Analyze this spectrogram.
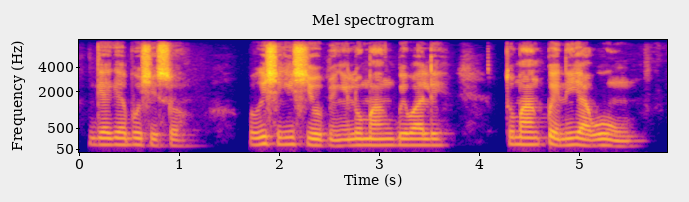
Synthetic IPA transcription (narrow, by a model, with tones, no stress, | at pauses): ɡɛ˦ɡɛ˦bo˦˨ʃe˧sɔ˧ | o˧ɾi˦ʃe˧ɾi˦ʃe˧o˧bĩ˨ɾ̃ĩ˧lo˦mãː˦˧n̩˦ɡ͡be˦wa˦le˦ | to˦mãː˦˧n̩˦k͡pe˦˨nĩ˨˦ja˦˨wo˨˦˨ũ˧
